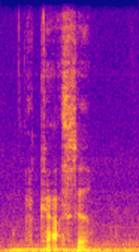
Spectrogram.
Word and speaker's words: acasă: Acasă.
